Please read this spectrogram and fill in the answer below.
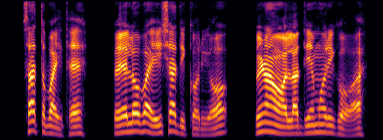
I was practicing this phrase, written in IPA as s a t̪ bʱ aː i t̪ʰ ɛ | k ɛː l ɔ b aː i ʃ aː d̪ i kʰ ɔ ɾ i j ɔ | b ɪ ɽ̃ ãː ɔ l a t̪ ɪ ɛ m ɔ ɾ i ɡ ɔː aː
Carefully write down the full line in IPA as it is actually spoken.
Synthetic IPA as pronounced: s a t̪ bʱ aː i t̪ʰ ɛ | p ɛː l ɔ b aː i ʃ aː d̪ i k ɔ ɾ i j ɔ | b ɪ ɽ̃ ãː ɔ l a d̪ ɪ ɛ m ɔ ɾ i ɡ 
